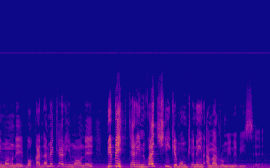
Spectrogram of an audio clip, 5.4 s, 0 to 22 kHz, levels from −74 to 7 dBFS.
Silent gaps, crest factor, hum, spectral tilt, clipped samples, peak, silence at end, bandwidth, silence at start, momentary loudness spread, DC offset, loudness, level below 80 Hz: none; 24 dB; 50 Hz at -55 dBFS; -3 dB/octave; under 0.1%; -10 dBFS; 0 s; 15.5 kHz; 0 s; 12 LU; under 0.1%; -32 LUFS; -60 dBFS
